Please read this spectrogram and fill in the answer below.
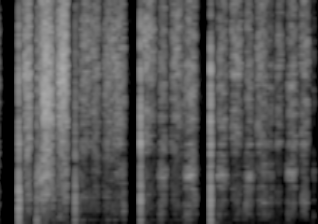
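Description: Chalk writing on a chalkboard: a longer scratchy stroke, a brief pause about a second in, then a run of shorter scratches and taps as letters are written.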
